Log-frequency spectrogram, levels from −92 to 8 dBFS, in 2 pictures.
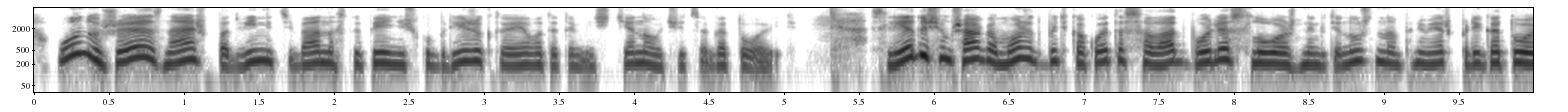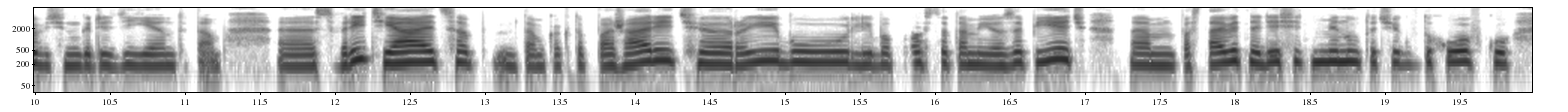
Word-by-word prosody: он 360 +8 +4
уже, 260 - +4
знаешь, 220 +4 +1 0.2
подвинет 220 +7 -1
тебя 210 -2 -4
на 220 -1 -1
ступенечку 205 0 -3
ближе 215 +7 -2
к 230 - -28
твоей 190 -1 -4
вот 195 -1 -6
этой 185 0 -9
мечте 190 +3 -9
научиться 185 -3 -6
готовить. 190 0 -8 0.5
Следующим 290 - +5
шагом 255 -3 +4
может 265 +4 +2
быть 245 +3 -5
какой-то 230 +5 -1
салат 220 0 0
более 235 +6 +3
сложный, 210 -4 +1
где 190 -1 -7
нужно, 240 +2 -2
например, 210 +1 -4
приготовить 210 -2 +1
ингредиенты, 190 0 -4
там, - - -10 0.4
э, 180 0 -3
сварить 225 +10 0
яйца, 225 +1 +5
п 200 -2 -11
там 180 0 -7
как-то 185 +1 -11
пожарить 220 +7 +1
рыбу, 225 +2 +1
либо 200 -1 -4
просто 215 0 -5
там 200 -1 -3
её 190 -1 -1
запечь, 230 +7 +1 0.3
там, 195 -1 -2
поставить 210 +6 0
на 220 - +2
10 230 +1 -2
минуточек 230 -2 +1
в 200 - -17
духовку. 230 -1 0
215 Hz, 145 wpm, -21 LUFS, 195-235 Hz, 0.5 s, Следующим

